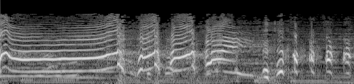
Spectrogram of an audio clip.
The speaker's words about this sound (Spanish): ¿Cómo es el grito? ¡Ay! ¡De mariachi!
